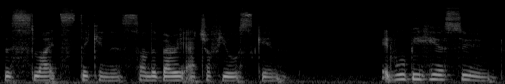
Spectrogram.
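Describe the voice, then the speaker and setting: A woman's voice: mid-range voice, steady tone, unhurried, warm tone, breathy edge. A woman acting as an ominous storybook narrator in an audio play, giving scripted dramatic narration. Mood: ominous, hushed. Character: ominous storybook narrator warning of a coming storm.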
